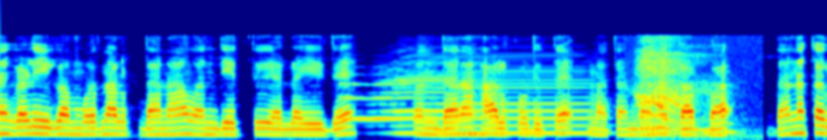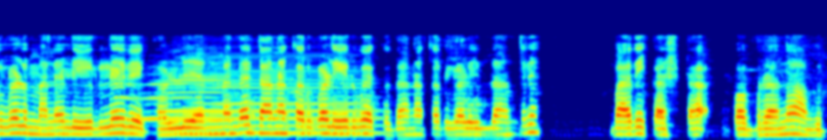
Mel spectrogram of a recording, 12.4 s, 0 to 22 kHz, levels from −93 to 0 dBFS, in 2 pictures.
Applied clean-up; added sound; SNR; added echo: none; Gasp + Wind instrument, woodwind instrument; 9 dB; none.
